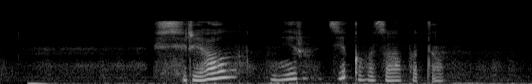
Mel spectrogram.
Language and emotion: Russian, sad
